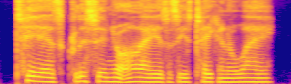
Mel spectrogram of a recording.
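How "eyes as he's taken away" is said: plain reading voice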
